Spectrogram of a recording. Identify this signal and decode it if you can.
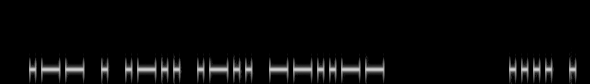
Morse code, heard as a keyed tone, about 20 wpm, 700 Hz. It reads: WELL, HE
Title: 3x Word-Spacing - Sentences from Top 500 Words - 20wpm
